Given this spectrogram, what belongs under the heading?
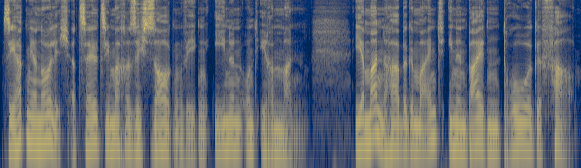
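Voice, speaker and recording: A man voicing a calm, probing male police inspector in an audiobook, speaking in a measured, quiet way. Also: mid-range voice, no room sound, clean studio sound, close to an everyday voice.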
